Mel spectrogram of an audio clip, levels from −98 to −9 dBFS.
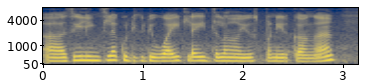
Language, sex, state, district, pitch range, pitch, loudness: Tamil, female, Tamil Nadu, Kanyakumari, 185-215 Hz, 195 Hz, -15 LUFS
